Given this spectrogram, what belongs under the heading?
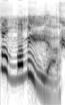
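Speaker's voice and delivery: very high, loud cartoonish cry. Cohosts riffing on Mario murdering someone, in the funny Mario voice. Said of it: "in the funny Mario voice".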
